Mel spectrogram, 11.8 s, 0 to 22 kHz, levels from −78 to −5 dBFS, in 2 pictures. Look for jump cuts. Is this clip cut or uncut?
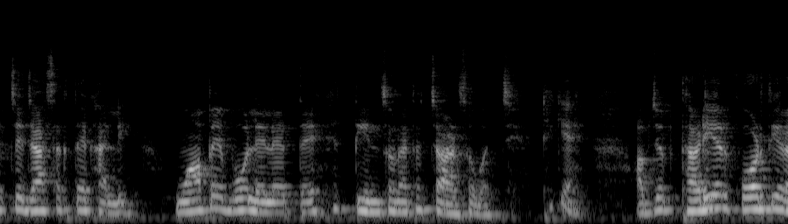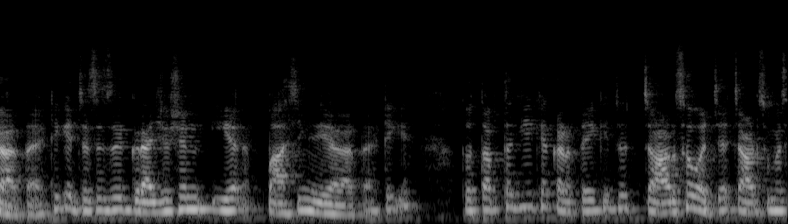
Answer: uncut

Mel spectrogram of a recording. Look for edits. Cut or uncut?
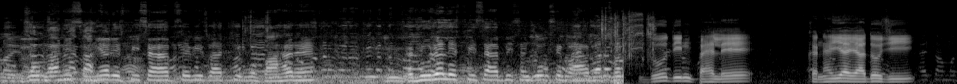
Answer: cut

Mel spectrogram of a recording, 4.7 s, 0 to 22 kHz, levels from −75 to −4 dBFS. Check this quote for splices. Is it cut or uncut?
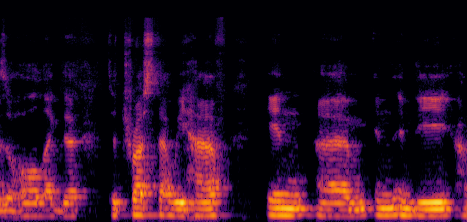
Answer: uncut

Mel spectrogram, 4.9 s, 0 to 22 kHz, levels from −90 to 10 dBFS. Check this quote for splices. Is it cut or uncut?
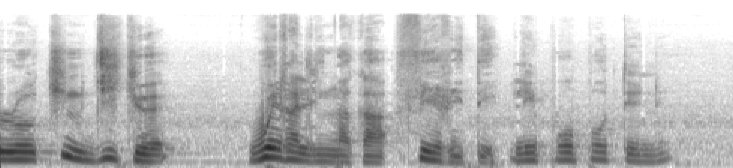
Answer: cut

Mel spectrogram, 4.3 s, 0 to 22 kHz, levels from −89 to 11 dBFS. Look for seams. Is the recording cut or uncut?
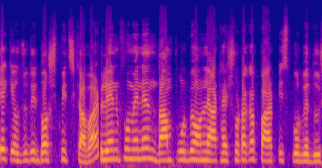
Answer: uncut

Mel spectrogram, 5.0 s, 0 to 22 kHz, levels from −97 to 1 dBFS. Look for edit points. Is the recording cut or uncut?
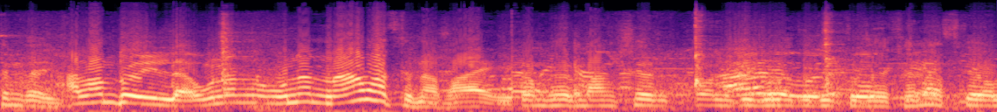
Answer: cut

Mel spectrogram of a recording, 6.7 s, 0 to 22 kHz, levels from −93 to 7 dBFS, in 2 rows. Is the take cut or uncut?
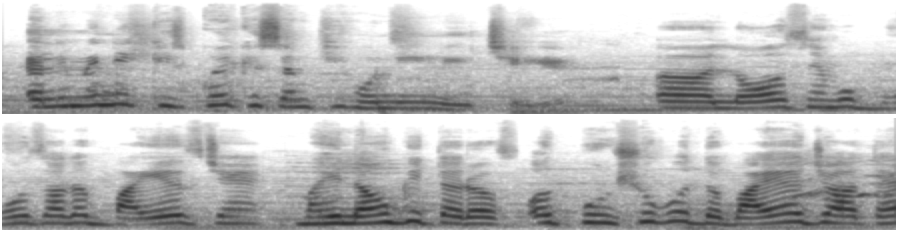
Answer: cut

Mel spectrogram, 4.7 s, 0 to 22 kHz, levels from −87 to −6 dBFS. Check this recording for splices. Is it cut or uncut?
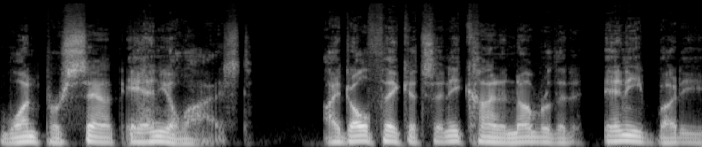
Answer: cut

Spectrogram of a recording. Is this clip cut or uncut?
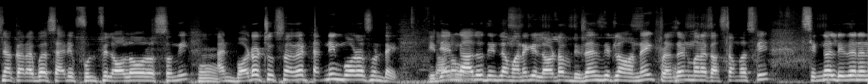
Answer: uncut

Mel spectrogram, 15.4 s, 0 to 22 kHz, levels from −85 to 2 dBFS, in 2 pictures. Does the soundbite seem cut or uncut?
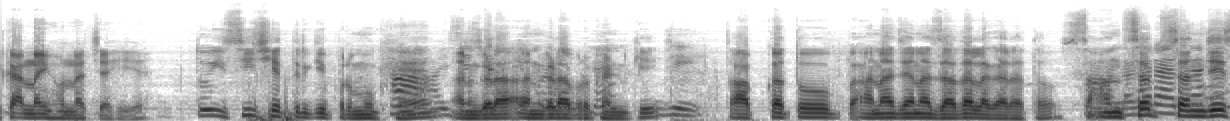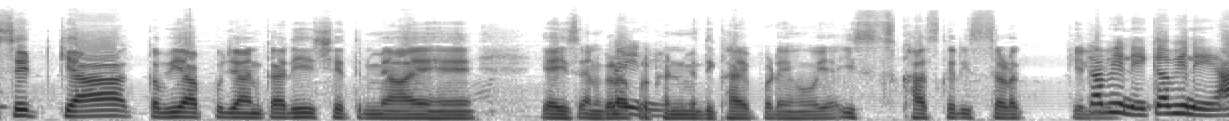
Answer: cut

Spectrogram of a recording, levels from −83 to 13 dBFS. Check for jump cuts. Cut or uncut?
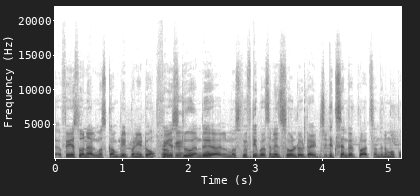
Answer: cut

